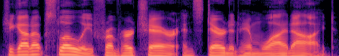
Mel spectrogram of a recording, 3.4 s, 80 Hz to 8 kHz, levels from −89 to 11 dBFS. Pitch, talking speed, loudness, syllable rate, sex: 100 Hz, 230 wpm, -16 LUFS, 4.6 syllables/s, male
